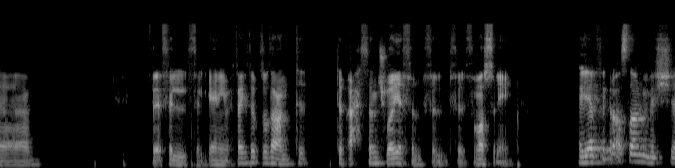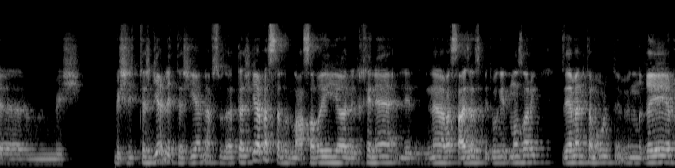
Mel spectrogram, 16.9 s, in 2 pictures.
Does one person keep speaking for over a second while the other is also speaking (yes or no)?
no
